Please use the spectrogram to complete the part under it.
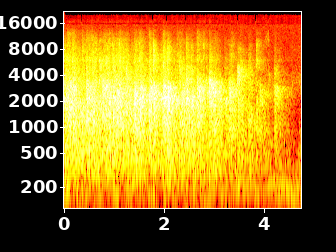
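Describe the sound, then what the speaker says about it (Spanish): A church congregation applauds together in a steady, dense wash of clapping that holds for several seconds and then gradually thins out, heard from a moderate distance. "¿Puede darle un aplauso a ese Dios de gracia?"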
